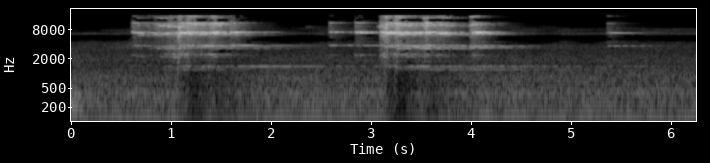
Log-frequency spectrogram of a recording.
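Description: Altar bells (a set of small hand bells) shaken in two bright ringing bursts, each about a second long, with a faint third touch near the end, marking the consecration and elevation of the host at Mass.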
